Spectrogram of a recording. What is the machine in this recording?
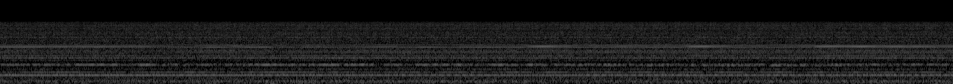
pump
